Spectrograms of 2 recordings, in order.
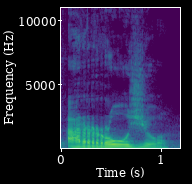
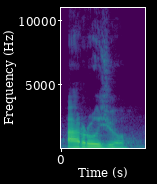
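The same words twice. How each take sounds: First: Arroyo with an extremely rough RR; rough double R. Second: Arroyo with a light, single R. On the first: Teacher contrasts spellings for students, arroyo with a rough RR. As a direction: hit the double R hard in arroyo. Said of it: "when you hear the R sound extremely rough". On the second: Teacher contrasts spellings for students, arroyo with a light single R. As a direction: say arroyo without the rough double R. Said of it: "So if it was the other one". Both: Shown as a demonstration.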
